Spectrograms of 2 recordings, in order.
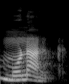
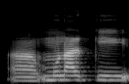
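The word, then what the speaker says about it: monarch: সকম মোনার্ক। মোনার্ক মানে হচ্ছে সেই রাজতন্ত্র টাইপ একটা মোনারকি টাইপস। তো এখানেও কিন্তু আমরা মোর্ক এমও এন এ আর সি এইচ। এখানেও সিএইচ এ উচ্চারণটা ক হচ্ছে।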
